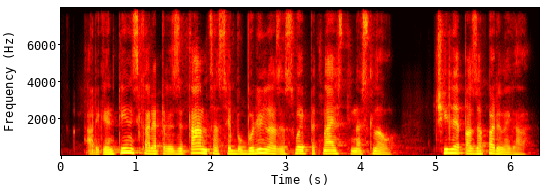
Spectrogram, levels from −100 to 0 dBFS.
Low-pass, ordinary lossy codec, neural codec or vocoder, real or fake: none; none; codec, 16 kHz, 4 kbps, X-Codec, HuBERT features, trained on general audio; fake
